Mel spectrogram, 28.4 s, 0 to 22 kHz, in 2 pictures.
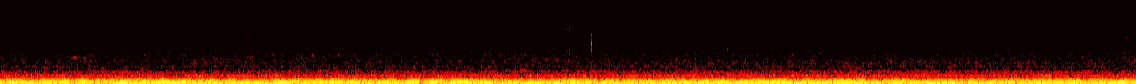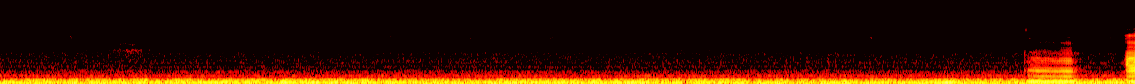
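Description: Porsche 930's air-cooled turbocharged flat-six idling steadily at about 1000 rpm during its cold-start warm-up, heard from inside the cabin.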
